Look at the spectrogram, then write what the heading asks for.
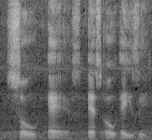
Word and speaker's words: psoas: If we have tight hip flexors, which is really our psoas muscle, PSOAS, pronounced SOAZ, it makes us have tight hips.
